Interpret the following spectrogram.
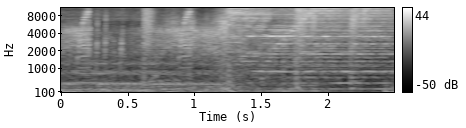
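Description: Live electronic music played on controllers and an effects pad: a loud, deep bass drone with steady held tones above it and brief high accents.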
